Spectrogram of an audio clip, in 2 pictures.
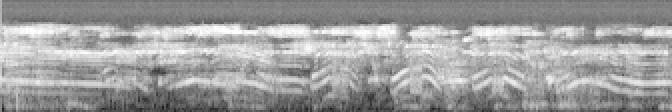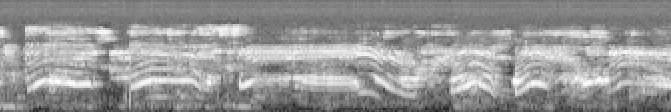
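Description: High-pitched, rising and falling wails in repeated bursts that grow louder midway; a newborn crying.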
